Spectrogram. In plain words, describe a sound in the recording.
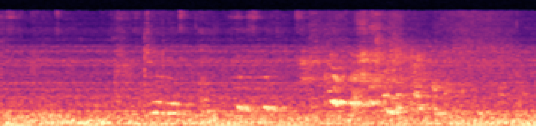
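Children chatter quietly in the background.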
